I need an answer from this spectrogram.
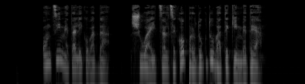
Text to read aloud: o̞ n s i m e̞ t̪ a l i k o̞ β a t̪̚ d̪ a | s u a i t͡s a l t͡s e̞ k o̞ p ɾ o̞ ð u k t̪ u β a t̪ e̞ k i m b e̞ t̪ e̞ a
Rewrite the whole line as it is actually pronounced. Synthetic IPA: o̞ n t͡s i m e̞ t̪ a l i k o̞ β a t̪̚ d̪ a | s u a i t͡s a l t͡s e̞ k o̞ p ɾ o̞ ð u k t̪ u β a t̪ e̞ k i m b e̞ t̪ e̞ a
